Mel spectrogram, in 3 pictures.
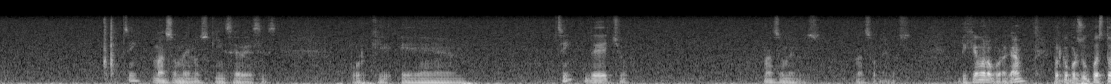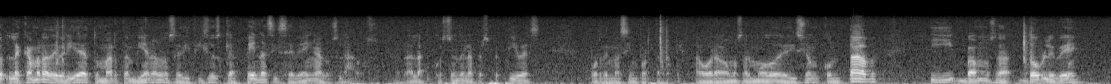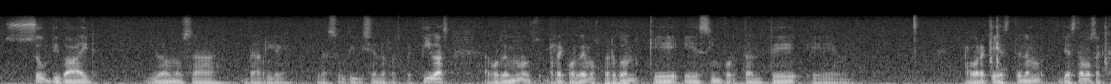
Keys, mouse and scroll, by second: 1.1 Return, 3.4-4.1 middle drag, 4.4-5.0 middle drag, 5.6-10.3 drag, 11.8 KP_0, 16.5 scroll down 2, 16.8-17.4 middle drag, 17.4 scroll down 2, 17.8 Tab, 18.2-18.6 scroll down 1, 21.5 w, 22.7 click, 24.1 click, 24.5 click, 26.0 click, 32.3 KP_0.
